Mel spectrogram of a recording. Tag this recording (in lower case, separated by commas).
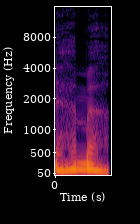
speech, human voice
